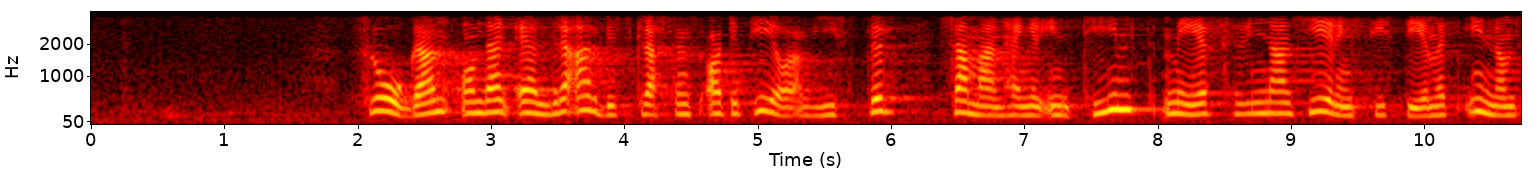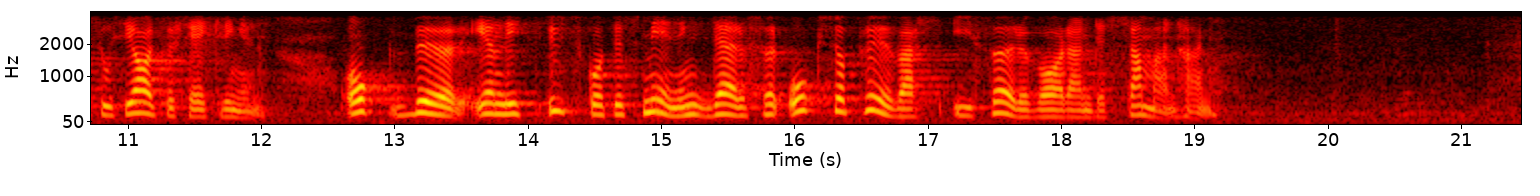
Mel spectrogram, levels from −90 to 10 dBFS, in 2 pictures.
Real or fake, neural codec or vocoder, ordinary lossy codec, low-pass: real; none; none; 3.6 kHz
